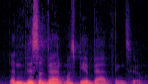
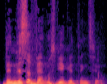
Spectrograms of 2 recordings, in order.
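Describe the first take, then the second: First: Low, subdued reasoning; downcast conclusion. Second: Brisk, confident reasoning; hopeful conclusion. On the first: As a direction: conclude it softly, losing hope. Fearful reasoning, contrasted with hopeful. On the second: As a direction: conclude it with quick assurance. Hopeful reasoning, contrasted with fearful. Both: Acted.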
